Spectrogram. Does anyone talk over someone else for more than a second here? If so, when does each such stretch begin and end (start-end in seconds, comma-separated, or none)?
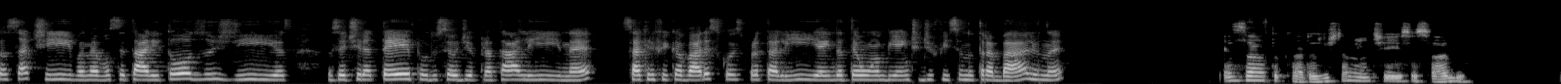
none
